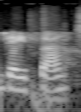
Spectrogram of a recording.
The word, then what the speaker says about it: Jasa: It's actually Jasa. – Sorry, Jasa. My fault. – How dare you? – I gave you the short E.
